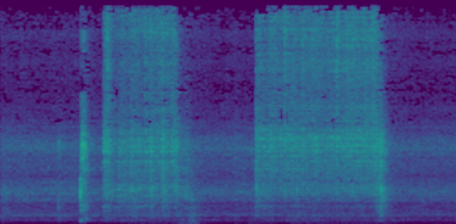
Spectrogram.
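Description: Arc welding on a steel exhaust pipe joint: the crackling hiss of the welding arc in two runs of about a second each, the first starting about a second in, each beginning with a sharp strike, with short pauses between.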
